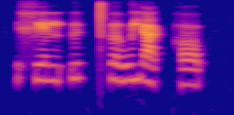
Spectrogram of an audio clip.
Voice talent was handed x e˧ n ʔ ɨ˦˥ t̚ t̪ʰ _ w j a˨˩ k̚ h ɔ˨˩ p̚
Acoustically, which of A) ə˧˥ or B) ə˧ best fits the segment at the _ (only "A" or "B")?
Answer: A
